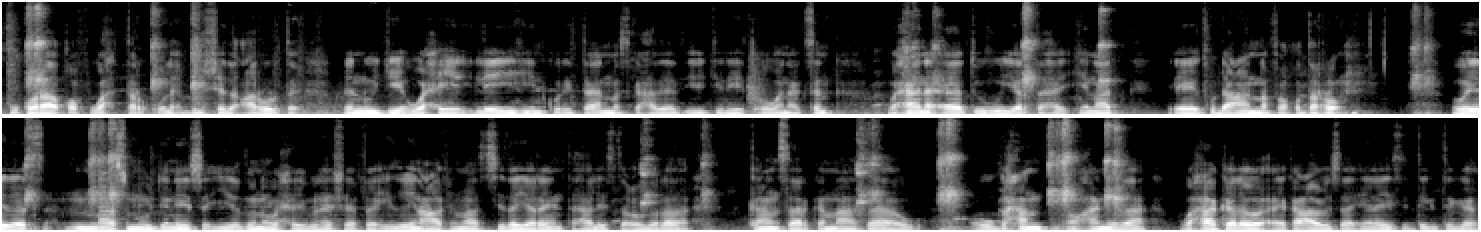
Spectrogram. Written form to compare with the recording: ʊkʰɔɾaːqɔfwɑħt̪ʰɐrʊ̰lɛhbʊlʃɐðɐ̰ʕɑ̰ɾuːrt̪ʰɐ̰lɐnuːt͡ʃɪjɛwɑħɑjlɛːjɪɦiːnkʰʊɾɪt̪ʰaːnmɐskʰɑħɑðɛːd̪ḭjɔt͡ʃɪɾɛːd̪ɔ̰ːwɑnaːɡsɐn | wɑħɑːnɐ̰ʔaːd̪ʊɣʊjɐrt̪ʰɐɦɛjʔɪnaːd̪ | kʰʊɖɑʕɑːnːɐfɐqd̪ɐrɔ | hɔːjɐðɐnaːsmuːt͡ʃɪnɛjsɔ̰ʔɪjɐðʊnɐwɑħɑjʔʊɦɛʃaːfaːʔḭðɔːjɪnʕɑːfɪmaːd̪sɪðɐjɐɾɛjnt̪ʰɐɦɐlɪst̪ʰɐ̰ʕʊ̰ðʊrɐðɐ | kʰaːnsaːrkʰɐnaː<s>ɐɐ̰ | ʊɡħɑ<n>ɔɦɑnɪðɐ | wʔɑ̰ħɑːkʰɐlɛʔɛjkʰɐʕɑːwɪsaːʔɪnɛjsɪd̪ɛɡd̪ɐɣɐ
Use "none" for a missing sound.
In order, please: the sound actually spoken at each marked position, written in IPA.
s, n

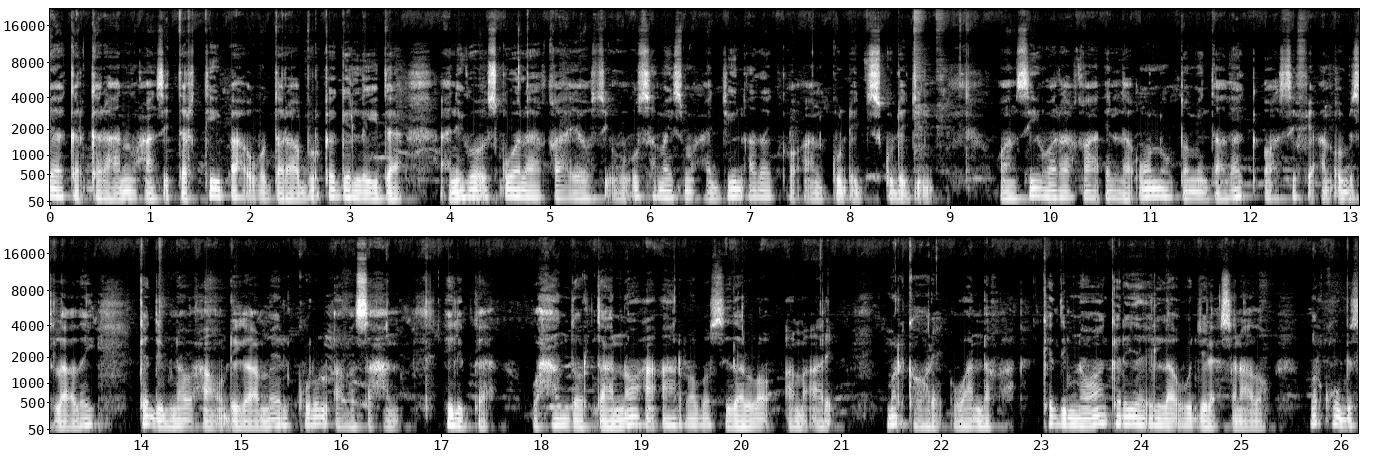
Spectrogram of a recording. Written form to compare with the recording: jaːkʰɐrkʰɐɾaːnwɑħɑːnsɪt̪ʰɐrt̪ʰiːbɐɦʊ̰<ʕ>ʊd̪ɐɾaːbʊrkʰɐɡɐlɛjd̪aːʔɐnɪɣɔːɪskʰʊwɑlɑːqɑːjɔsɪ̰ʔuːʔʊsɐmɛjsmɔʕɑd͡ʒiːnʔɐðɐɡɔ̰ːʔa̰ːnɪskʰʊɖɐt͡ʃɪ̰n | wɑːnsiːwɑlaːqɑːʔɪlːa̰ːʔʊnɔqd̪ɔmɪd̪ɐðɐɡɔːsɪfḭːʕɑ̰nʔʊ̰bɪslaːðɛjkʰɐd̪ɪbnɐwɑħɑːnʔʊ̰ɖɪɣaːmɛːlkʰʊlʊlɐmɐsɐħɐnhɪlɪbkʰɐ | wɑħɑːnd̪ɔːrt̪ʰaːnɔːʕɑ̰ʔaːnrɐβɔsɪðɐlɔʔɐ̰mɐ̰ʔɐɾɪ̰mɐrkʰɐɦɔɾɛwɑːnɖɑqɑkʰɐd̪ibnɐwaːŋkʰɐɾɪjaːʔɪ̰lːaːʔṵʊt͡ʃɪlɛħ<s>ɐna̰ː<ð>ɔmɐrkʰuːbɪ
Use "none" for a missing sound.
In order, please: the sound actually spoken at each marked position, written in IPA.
ɣ, s, ð

